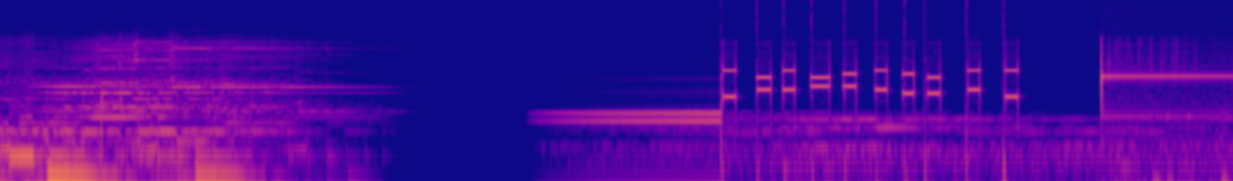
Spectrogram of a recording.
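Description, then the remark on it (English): A string of about ten short touch-tone beeps dials out in quick, even succession over a low hum, ending in a steady ringing tone, preceded by a burst of busy background noise. “he received an unexpected phone call from New York.”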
